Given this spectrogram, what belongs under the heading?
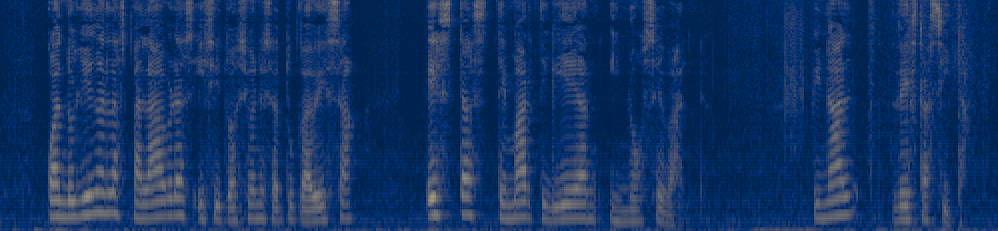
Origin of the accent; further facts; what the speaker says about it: Paraguay; now in Bedford, United States; llego hasta ustedes desde Bedford, Massachusetts, con un nuevo relato de la producción narrativa de mi tierra colorada, Yeretamí, Paraguay, corazón de América del Sur.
